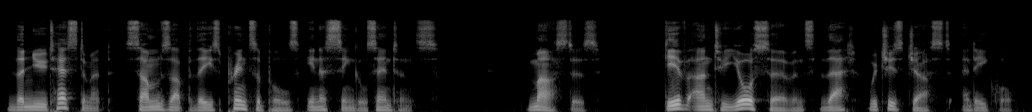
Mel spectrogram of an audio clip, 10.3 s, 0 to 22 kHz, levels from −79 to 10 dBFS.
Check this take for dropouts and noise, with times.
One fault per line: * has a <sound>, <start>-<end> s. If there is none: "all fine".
all fine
